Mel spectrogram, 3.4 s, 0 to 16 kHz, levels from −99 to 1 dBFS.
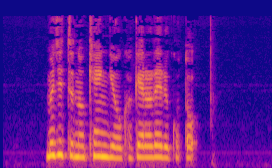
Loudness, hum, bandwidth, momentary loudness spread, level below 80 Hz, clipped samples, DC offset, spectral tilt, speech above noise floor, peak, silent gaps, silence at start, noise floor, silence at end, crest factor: -19 LUFS; none; 11.5 kHz; 12 LU; -62 dBFS; under 0.1%; under 0.1%; -4 dB/octave; 50 dB; -4 dBFS; none; 0.6 s; -68 dBFS; 0.95 s; 16 dB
